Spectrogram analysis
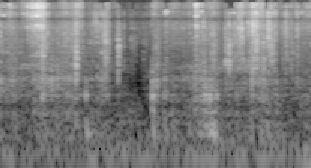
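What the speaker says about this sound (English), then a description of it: "I have my keys" Keys jangling in a hand before a new car purchase, a faint, close metallic rattle and clinking that comes in uneven shakes against a soft background hum, with no talking.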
